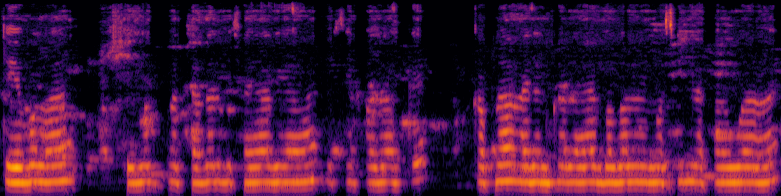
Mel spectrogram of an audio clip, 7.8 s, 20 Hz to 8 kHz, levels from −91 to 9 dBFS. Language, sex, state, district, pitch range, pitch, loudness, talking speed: Hindi, female, Bihar, Purnia, 230-245 Hz, 235 Hz, -24 LUFS, 185 wpm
